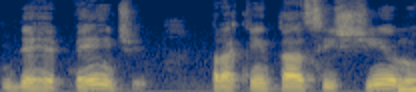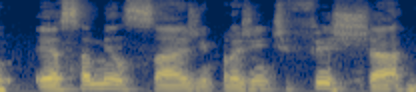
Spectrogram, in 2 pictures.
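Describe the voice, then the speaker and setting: Dark and mellow in tone, a man's voice proceeds fairly slowly. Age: young. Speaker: podcast host, safety professional. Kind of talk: casual interview chat. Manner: hesitant, many fillers.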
